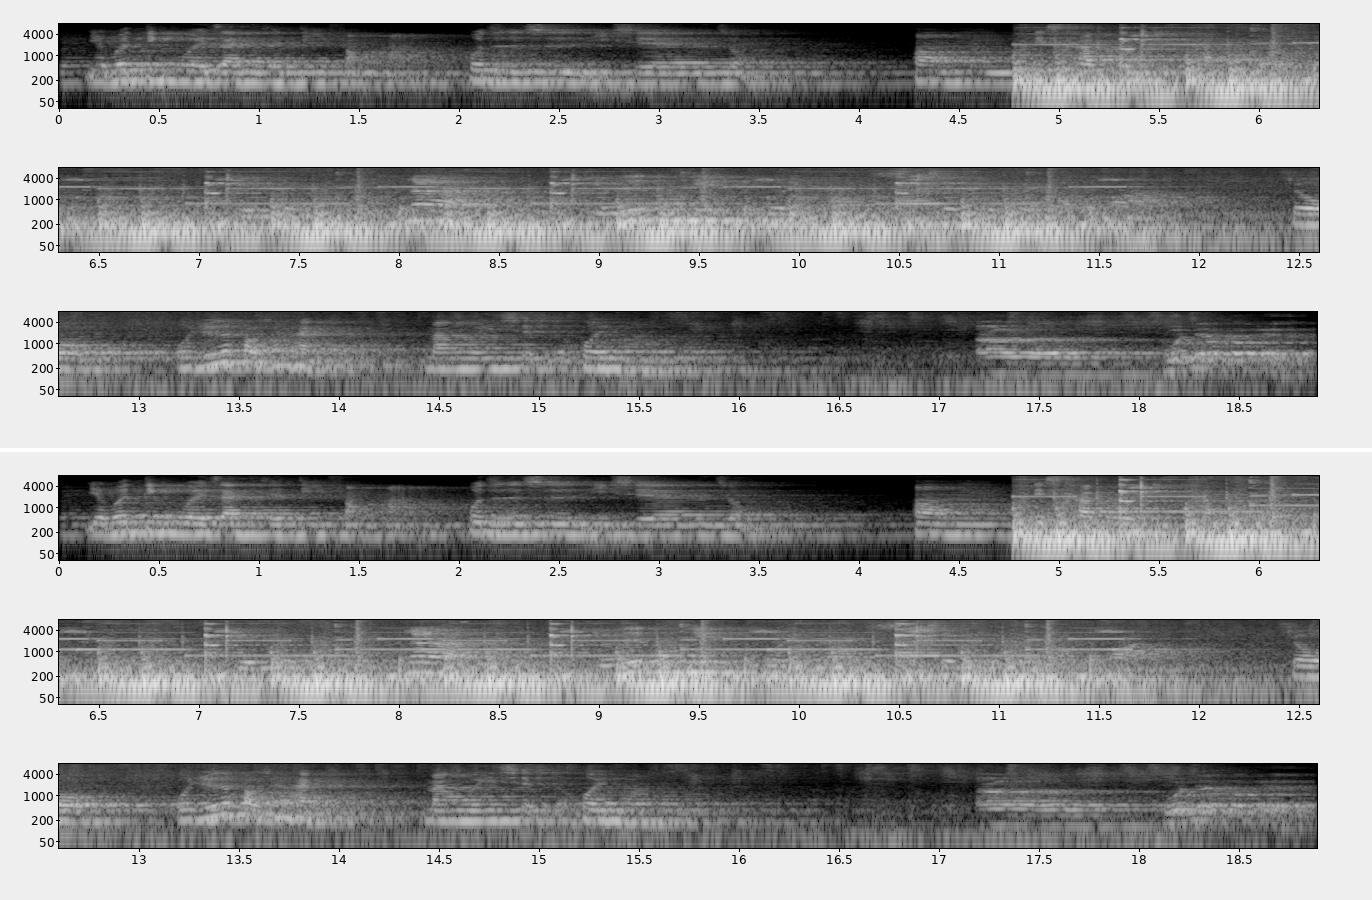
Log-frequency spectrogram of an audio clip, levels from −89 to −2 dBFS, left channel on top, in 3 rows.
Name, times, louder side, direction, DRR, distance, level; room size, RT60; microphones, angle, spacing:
voice 1, 0.1-3.5 4.3-6.2 7.2-8.5 8.9-11.8 12.4-12.8 13.2-13.9 14.4-15.6, right 1 dB, 45° right, -1 dB, 1.7 m, -32 dB
sound 1, 4.8-11.7, right 2 dB, 65° right, 0.7 m, -24 dB
sound 2, 5.4-18.2, equal, 25° right, 1.4 m, -46 dB
voice 2, 17.2-18.8, left 2 dB, 20° left, -2 dB, 2.4 m, -36 dB
12.5 x 11.5 x 4.4 m, 2.4 s
head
